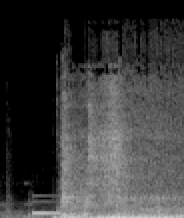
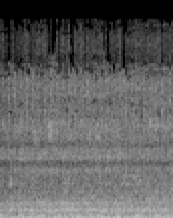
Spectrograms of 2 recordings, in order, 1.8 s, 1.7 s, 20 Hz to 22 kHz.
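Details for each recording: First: 2004 BMW 525i with a cylinder 2 misfire code and the car shaking: starts, then settles into a lumpy, uneven, stumbling idle. Cylinder two is misfiring. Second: 2004 BMW 525i petrol engine after repair: steady, smooth idle with no shake or stumble. The cylinder 2 misfire was caused by a torn, hissing intake manifold gasket; coils, plugs and spark had all tested okay.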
